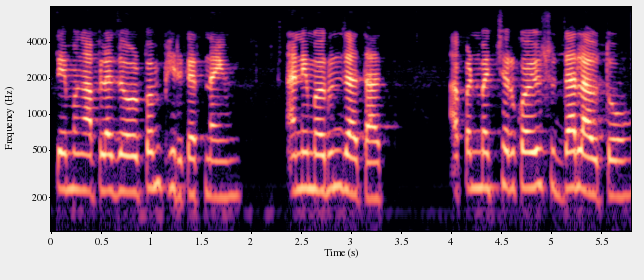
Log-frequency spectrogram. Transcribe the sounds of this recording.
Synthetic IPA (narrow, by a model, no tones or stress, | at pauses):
t̪eməɡaplad͡zəʋəɭpəmfiɾkət̪naɦi | añiməɾuːnd͡zat̪at̪̚ | a̰pəɳmətːɕʰəɾkajisud̪ʱːalaʋt̪o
